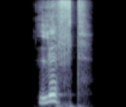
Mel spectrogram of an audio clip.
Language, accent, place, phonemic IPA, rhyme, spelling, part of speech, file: German, Germany, Berlin, /lɪft/, -ɪft, Lift, noun, De-Lift.ogg
- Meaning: 1. lift; elevator (mechanical device for vertically transporting goods or people) 2. Short for certain compounds in which Lift is not dated, especially for Skilift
